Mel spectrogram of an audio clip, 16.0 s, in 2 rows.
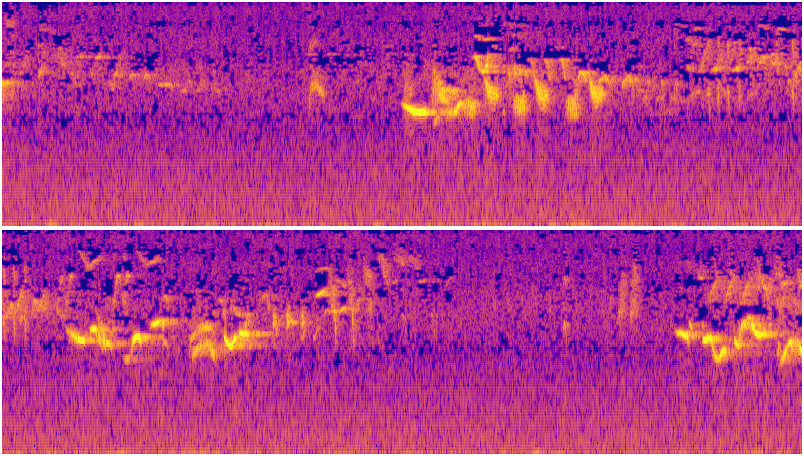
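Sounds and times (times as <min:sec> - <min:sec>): birds chirping and whistling: 0:03.1 - 0:12.4, 0:14.2 - 0:16.0.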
